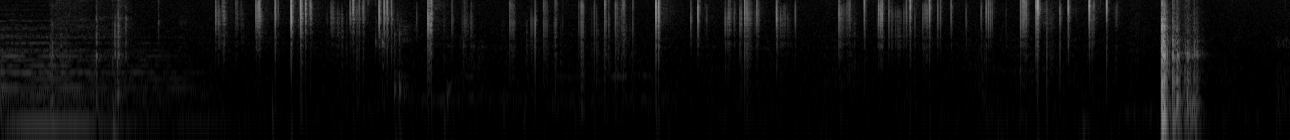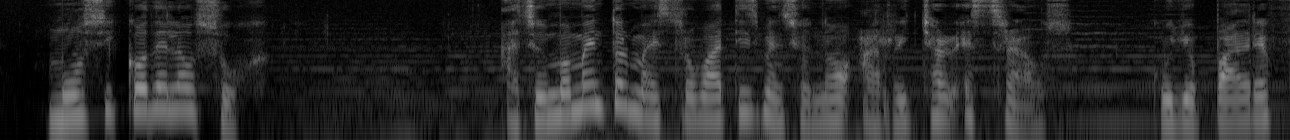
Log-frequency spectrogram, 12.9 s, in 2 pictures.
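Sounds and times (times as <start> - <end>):
dice rattling and clattering: 0.5 - 6.0
speech: 6.7 - 7.8, 9.0 - 12.9.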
